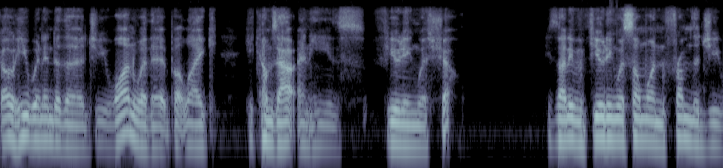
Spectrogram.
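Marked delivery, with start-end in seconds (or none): none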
